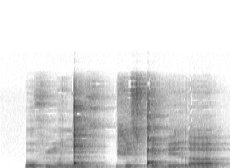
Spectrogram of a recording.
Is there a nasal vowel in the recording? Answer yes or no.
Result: no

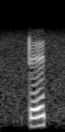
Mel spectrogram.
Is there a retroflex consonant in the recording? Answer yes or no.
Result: yes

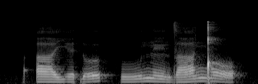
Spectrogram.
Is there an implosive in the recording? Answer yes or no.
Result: yes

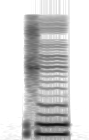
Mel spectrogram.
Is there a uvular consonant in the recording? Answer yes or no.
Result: no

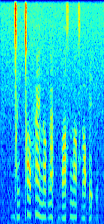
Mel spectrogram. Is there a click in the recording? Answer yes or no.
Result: yes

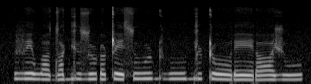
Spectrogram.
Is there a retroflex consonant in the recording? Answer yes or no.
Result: yes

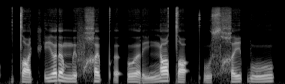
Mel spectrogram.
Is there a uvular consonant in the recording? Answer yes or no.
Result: yes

